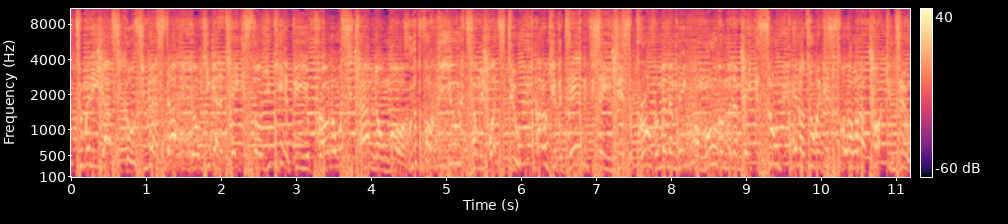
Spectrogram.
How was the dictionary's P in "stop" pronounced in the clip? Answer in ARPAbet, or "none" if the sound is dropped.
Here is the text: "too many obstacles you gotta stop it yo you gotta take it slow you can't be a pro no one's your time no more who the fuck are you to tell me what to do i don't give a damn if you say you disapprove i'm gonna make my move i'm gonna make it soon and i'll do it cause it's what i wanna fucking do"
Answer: F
